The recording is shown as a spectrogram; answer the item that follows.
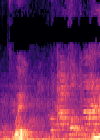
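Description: Speech only: a young child's voice briefly about half a second in, then a woman starting a question near the end.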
